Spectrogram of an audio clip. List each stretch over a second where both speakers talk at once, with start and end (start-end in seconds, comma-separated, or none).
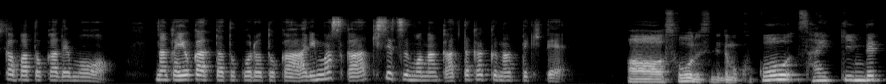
none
